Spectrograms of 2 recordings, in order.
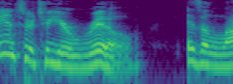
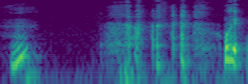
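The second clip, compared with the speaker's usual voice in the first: usual speaking voice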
